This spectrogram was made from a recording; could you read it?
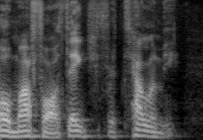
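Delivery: meek, low, soft apologetic voice.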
